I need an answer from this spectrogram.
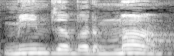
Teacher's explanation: ناک میں آواز نہیں لے کے جانی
